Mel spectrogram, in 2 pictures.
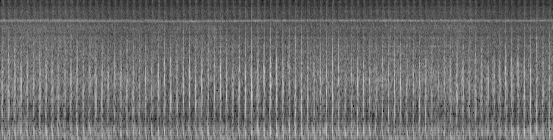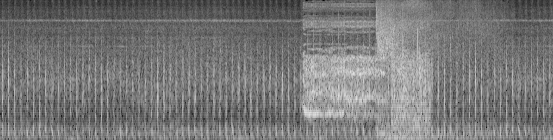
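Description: A helicopter's rotor chops rapidly overhead.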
